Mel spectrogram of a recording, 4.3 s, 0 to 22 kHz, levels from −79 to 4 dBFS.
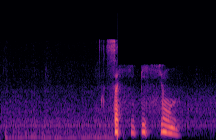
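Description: At 2.34 s the speech suddenly goes dull and boxy, with nothing left above 3.8 kHz, drops a bit in level and gains faint new background noise, with no gap at the change. That's likely an input switched to a poorer device, holding through the end.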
